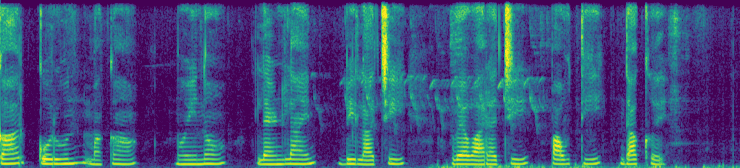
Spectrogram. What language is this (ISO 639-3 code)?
kok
